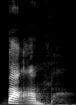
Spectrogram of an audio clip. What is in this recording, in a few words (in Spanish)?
Mixe, Mujer; amargo; Percepción; INALI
